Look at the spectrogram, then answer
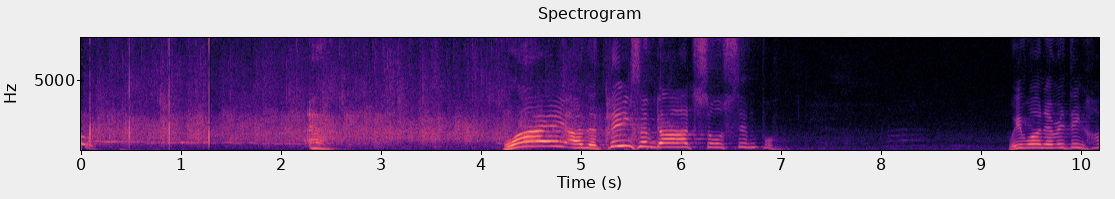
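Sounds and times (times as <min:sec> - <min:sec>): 
audience clapping: 0:00.0 - 0:06.0
speech: 0:04.2 - 0:07.0, 0:09.3 - 0:10.1.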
